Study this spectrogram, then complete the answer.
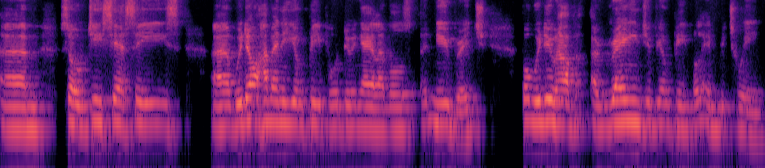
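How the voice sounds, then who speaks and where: The tone is dark and mellow. Intonation stays fairly even throughout. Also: man. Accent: northern English. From northern England. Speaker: school trust chief executive. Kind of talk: webinar presentation. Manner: hesitant, many repetitions and fillers.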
